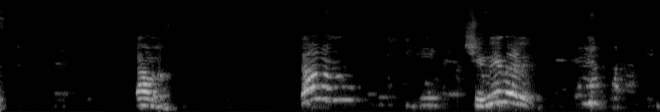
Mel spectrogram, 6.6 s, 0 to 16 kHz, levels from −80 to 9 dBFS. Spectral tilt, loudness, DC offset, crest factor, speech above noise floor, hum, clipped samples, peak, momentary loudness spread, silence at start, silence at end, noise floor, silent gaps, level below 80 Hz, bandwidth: -6.5 dB/octave; -25 LUFS; under 0.1%; 22 dB; 42 dB; none; under 0.1%; -6 dBFS; 20 LU; 1.35 s; 0.4 s; -65 dBFS; 1.98-2.27 s, 2.68-2.96 s; -76 dBFS; 10 kHz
